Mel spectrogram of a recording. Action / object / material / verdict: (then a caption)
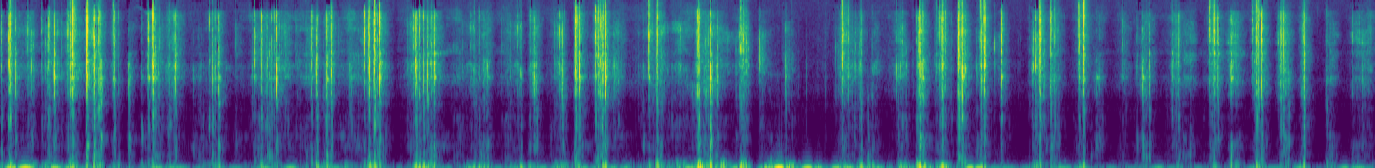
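tap / plastic cap of an aerosol spray can / plastic / none. Fingertips and nails rapidly tap and scratch the top of the white, hollow plastic cap on a Lysol aerosol spray can. The result is a dense, fast patter of short, dry clicks with a low hollow thump beneath bright, crackly scratching, each tap dying away almost at once.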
